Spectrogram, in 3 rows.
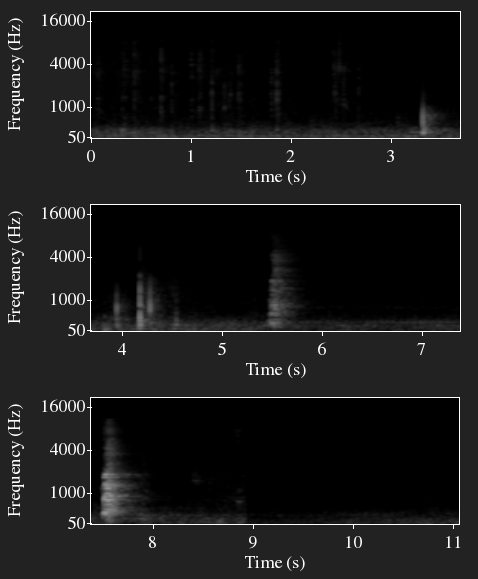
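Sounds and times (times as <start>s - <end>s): small dog barking: 5.4s - 5.8s, 7.5s - 8.0s.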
